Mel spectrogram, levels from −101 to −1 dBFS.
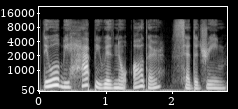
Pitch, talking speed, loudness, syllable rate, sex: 195 Hz, 210 wpm, -19 LUFS, 4.7 syllables/s, female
